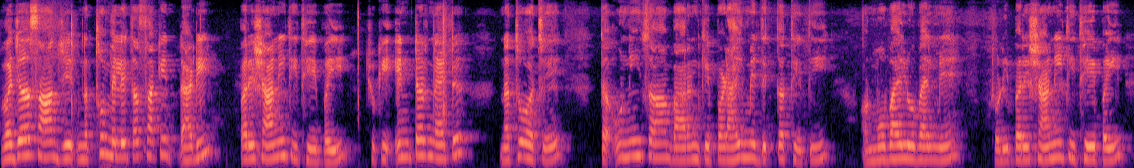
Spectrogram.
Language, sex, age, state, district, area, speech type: Sindhi, female, 45-60, Uttar Pradesh, Lucknow, urban, spontaneous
